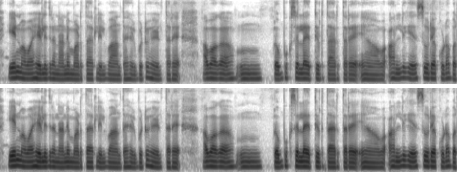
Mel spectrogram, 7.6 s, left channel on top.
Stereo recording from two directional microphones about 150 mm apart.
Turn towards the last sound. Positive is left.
turn(degrees=-20)  # may be behind; listen again after turning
